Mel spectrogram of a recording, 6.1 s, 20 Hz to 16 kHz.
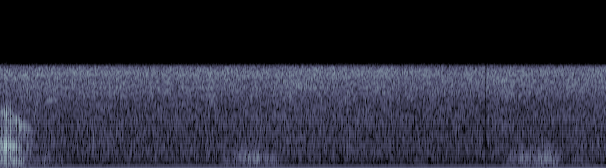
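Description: Steady hiss of a Cessna 152's cabin noise, engine and airflow, with the engine at reduced power on final approach. A brief louder sound with a falling tone comes at the very start.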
